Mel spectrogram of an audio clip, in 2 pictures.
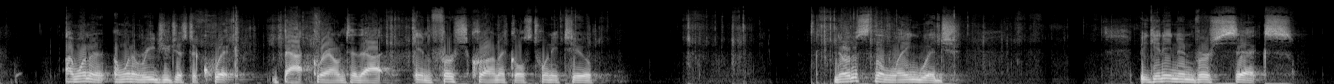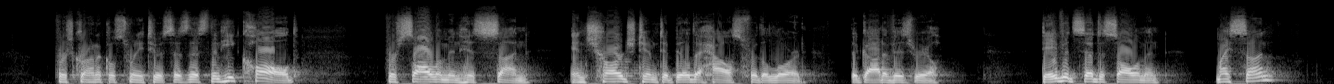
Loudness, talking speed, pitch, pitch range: -15 LUFS, 130 wpm, 105 Hz, 95-115 Hz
